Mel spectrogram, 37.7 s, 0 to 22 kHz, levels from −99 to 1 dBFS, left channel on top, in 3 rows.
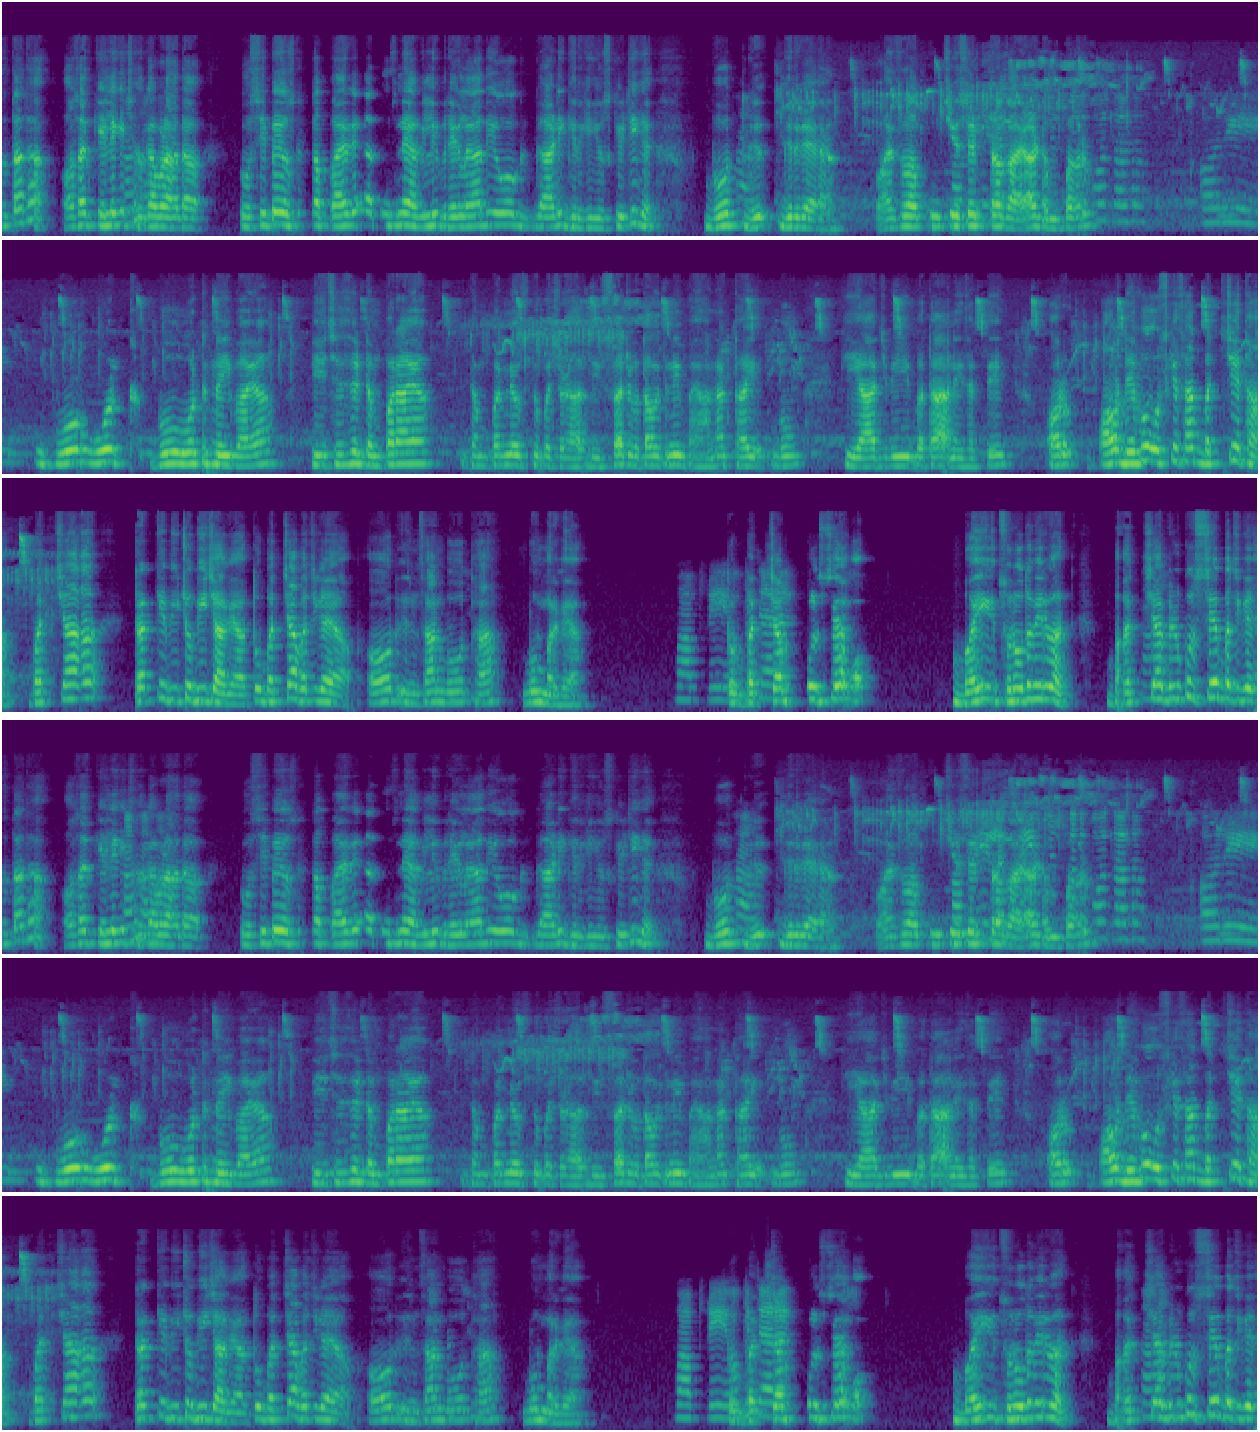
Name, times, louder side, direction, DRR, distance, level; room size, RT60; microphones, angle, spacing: voice 1, 0.0-2.0 2.4-6.7 7.0-8.4 8.7-11.0 12.9-15.4 15.7-20.6 21.0-22.7 23.0-26.1 26.4-31.0 32.4-33.7 34.6-35.8 36.2-37.6, left 3 dB, 70° left, 0.7 m, -27 dB
voice 2, 1.2-1.6 7.3-7.6 9.5-10.5 10.9-11.4 12.0-12.8 29.8-30.0 31.8-33.0 36.5-36.8, right 5 dB, 75° right, 0.9 m, -38 dB
sound 1, 7.7-25.7, left 3 dB, 10° left, 0.4 m, -44 dB
4.8 x 2.3 x 4.4 m
head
